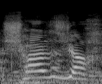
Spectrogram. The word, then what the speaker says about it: Sharjah: Şarjah falan diye okunuyor şuradaki gibi.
